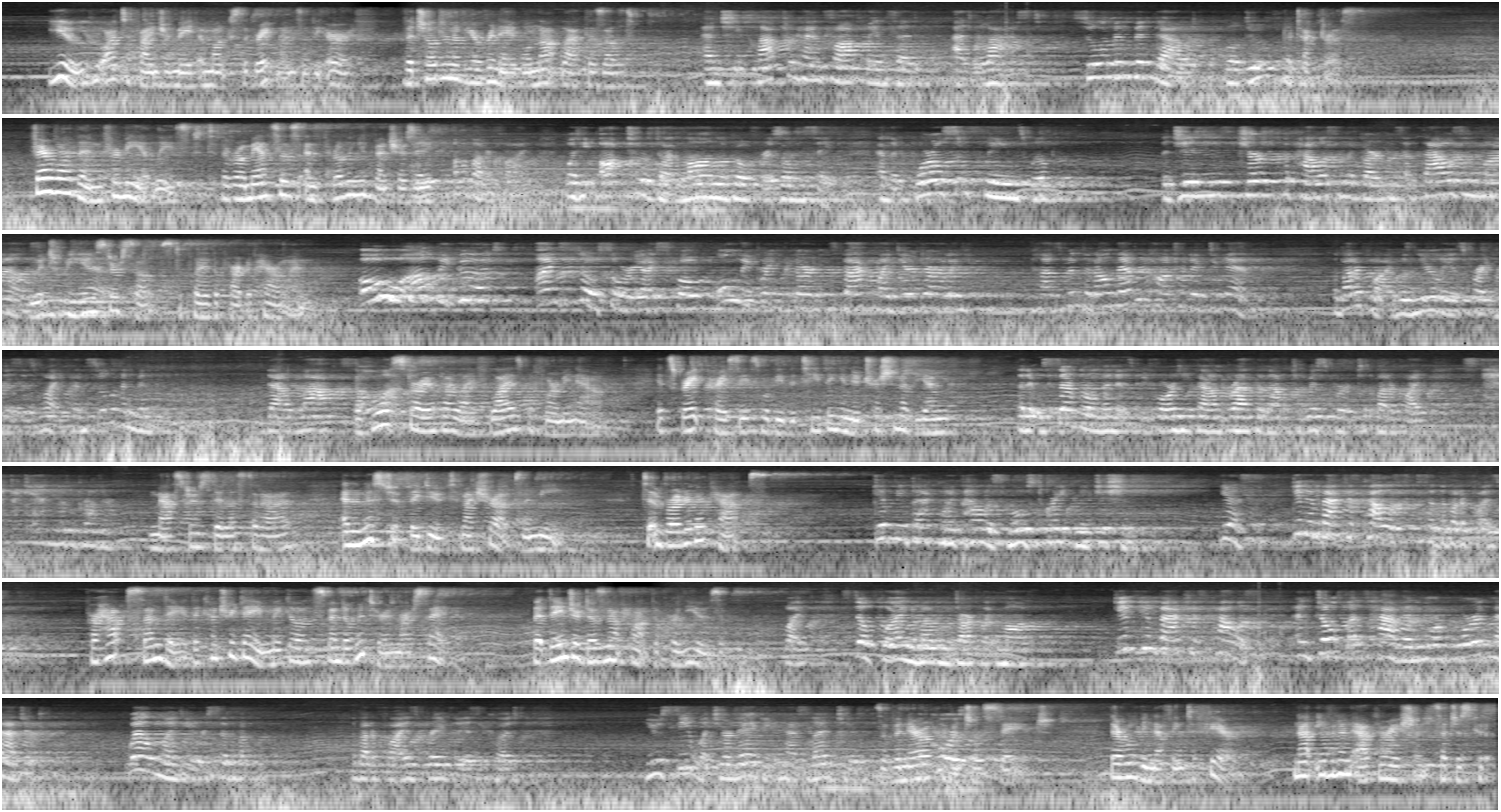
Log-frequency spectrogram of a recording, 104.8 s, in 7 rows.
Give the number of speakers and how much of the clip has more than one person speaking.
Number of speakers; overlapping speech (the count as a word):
two, about 3%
